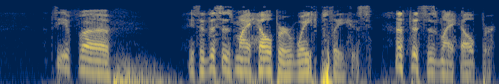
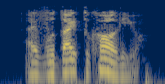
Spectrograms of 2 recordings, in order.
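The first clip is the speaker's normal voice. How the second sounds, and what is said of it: Put-on Russian accent. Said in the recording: “I wish I could, like, type in a Russian accent.”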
